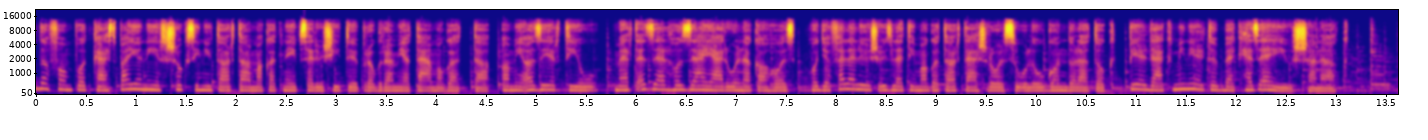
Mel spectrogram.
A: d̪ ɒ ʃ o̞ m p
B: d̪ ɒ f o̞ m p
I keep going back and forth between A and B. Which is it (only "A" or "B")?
B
